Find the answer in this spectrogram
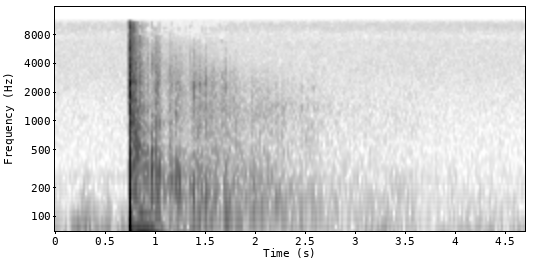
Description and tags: Date: ~12.2015 & ~12.2016
Details:
Recorded loudest firecrackers & fireworks I have ever heard, a bit too close. Surrounded by "Paneláks" (google it) creating very nice echo.
Bang, Boom, Explosion, Firecrackers, Fireworks, Loud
